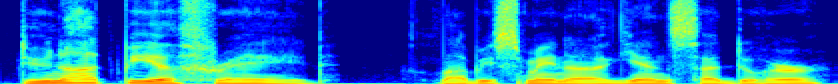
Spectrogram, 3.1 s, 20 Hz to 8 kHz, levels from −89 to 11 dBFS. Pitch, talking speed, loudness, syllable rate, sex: 125 Hz, 170 wpm, -18 LUFS, 5.3 syllables/s, male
